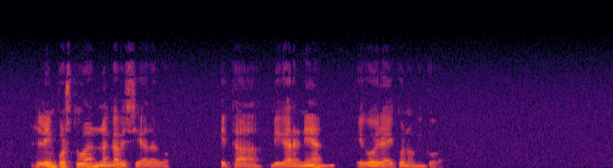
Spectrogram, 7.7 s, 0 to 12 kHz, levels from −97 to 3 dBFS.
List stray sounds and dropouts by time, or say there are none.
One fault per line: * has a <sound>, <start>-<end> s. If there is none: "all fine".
all fine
